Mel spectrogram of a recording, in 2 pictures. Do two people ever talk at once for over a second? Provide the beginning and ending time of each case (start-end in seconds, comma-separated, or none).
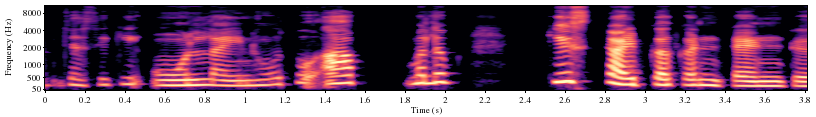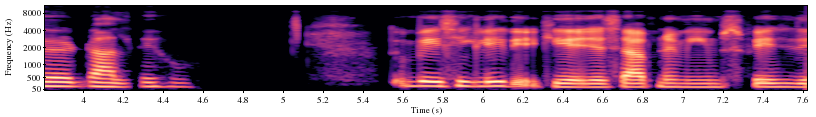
none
